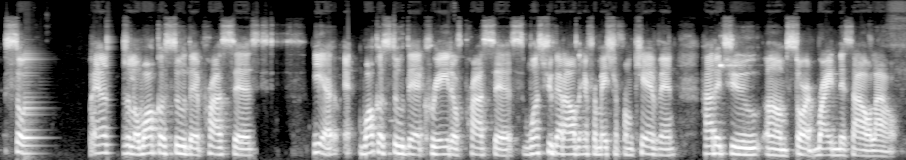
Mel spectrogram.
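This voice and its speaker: A woman's voice: sits low, a little slow, fairly bright tone. A woman hosting an interview, asking questions in a conversational way. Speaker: interviewer, host.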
